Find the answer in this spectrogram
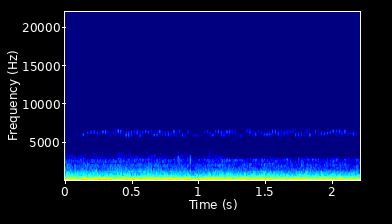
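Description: Folding e-bike riding on an asphalt path: a steady low rumble of the tyres rolling on the road, with a steady hum through it.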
